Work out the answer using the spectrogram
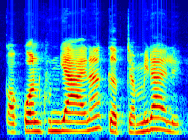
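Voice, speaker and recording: A woman's voice: sits high, quick pace, dull audio, background noise. A woman hosting a gaming channel, chatting playfully through a let's-play with self-mocking asides.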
